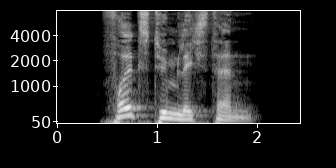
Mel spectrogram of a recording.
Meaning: 1. superlative degree of volkstümlich 2. inflection of volkstümlich: strong genitive masculine/neuter singular superlative degree
- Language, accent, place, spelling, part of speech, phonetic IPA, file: German, Germany, Berlin, volkstümlichsten, adjective, [ˈfɔlksˌtyːmlɪçstn̩], De-volkstümlichsten.ogg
